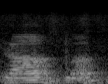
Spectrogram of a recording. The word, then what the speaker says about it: Rama: The first syllable has a long vowel to it. Ra. Okay, so that's guru. This condition satisfied. The second syllable ma, it's not long, it's short. No double consonant afterwards. No or h. So it's laghu.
